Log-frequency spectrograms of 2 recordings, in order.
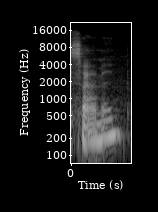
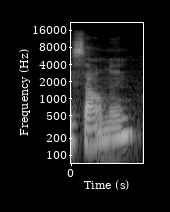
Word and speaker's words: salmon: So I responded to Gerald, and I was saying that it drives me crazy when some people pronounce the L in the word salmon, and they say salmon.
